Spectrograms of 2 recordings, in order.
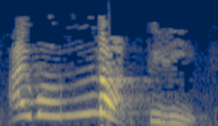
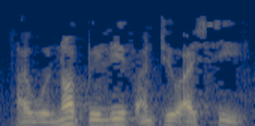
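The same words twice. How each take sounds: First: NOT shouted high, loud and long; loud, high-pitched refusal, slamming the word NOT; emphatic. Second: Said in the usual way. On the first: Acted. Preacher quotes Thomas insisting to the disciples, emphatic. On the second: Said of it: "and emphatically insisted".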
